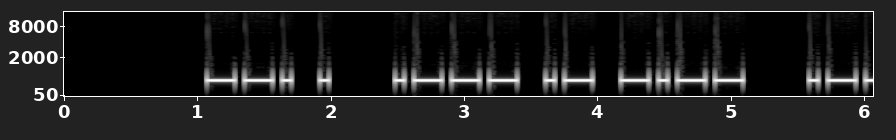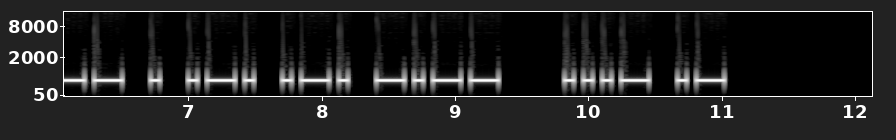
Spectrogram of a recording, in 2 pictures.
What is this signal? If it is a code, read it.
Morse code, heard as a keyed tone, about 17 wpm, 700 Hz. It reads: GE JAY JERRY VA
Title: K1USN SST QSO Practice - 17wpm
